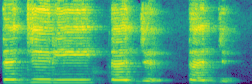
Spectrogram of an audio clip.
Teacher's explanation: جیم پر آواز bounce back ہو رہی ہے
